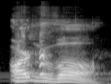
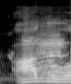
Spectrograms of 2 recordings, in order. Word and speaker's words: Art Nouveau: No, Teach me the correct pronunciation. I don't want to seem like It's Art Nouveau. Art Nouveau.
